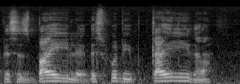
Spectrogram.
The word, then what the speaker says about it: baile: We have baile and caída. Baile, caída. Well, this, we can see the diphthong right here. The a and the e together make bai, baile. 2 syllables, right?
